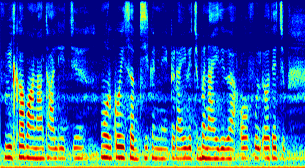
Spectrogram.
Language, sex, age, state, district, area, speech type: Dogri, female, 30-45, Jammu and Kashmir, Reasi, rural, spontaneous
